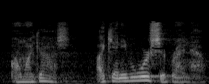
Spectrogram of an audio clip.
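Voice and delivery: soft, low put-out aside; acted exasperation under the breath; mock dismay. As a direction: quietly grumble in mock dismay. Acted dismay at seeing ex-boyfriend.

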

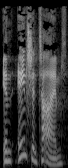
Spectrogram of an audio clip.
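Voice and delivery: normal talking voice

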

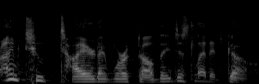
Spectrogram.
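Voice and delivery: fading into a tired, soft mumble; weary sigh. Retold or imitated. Worn-out parent trailing off after a long day.

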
